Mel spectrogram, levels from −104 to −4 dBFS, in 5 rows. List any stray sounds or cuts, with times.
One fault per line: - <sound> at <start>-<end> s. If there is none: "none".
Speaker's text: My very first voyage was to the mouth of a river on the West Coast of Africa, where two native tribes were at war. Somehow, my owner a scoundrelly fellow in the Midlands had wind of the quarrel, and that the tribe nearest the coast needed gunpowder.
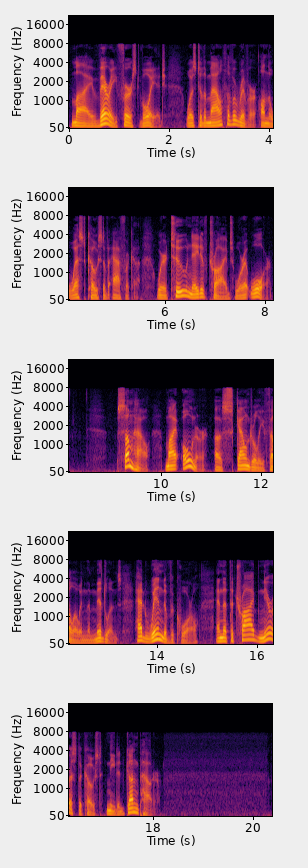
none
